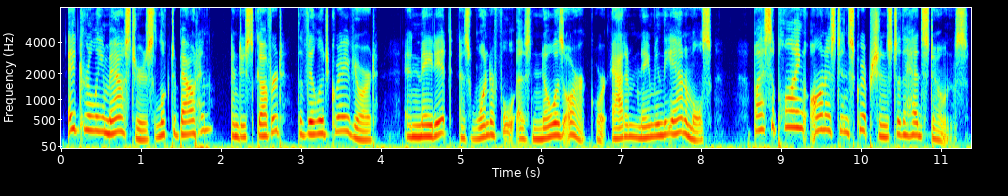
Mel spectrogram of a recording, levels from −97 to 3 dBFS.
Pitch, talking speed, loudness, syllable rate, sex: 220 Hz, 165 wpm, -19 LUFS, 5.4 syllables/s, female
